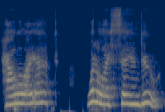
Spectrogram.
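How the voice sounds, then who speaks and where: A timid, gentle older lady down on her luck, acted by a woman in a radio play. She speaks in a high voice, slowly and hesitantly, with anxious politeness. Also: steady tone. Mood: frightened. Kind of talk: 1940s radio drama acting.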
